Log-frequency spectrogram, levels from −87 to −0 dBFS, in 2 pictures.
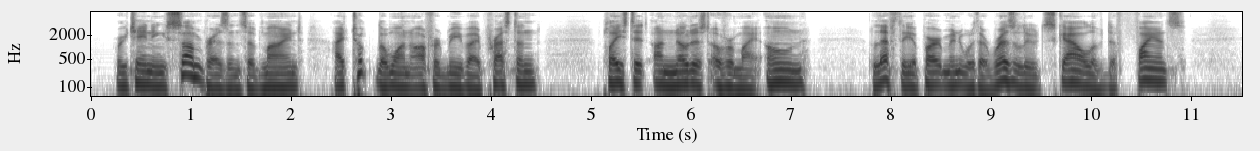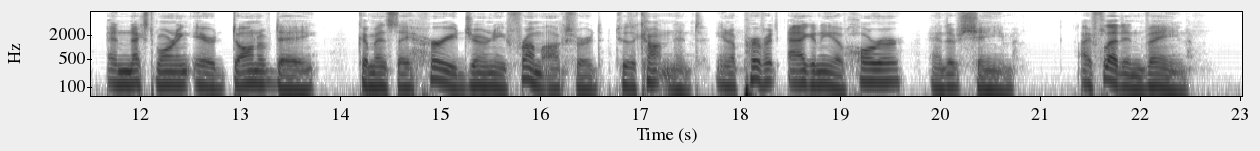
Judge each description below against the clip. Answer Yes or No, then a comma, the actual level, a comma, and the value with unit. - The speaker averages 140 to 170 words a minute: Yes, average, 150 wpm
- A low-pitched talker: Yes, low, 110 Hz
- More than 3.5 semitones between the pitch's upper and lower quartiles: Yes, average, 4.2 semitones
